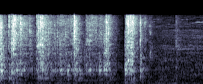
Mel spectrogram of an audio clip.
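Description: Quick clicks and scrapes of a spatula and a utensil working carrot-cake batter into a cake tin lined with stiff baking paper. The clicks thin out after about a second and a half.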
